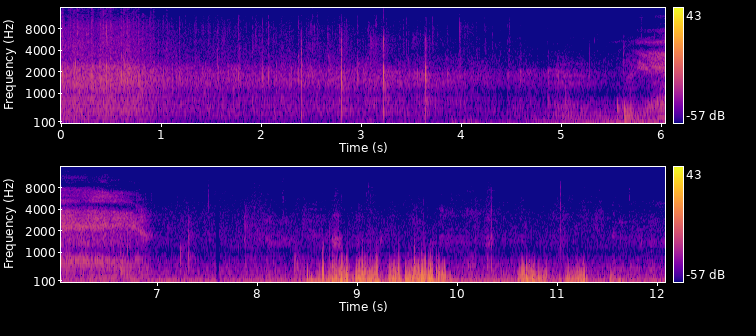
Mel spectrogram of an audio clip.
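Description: audience applauding

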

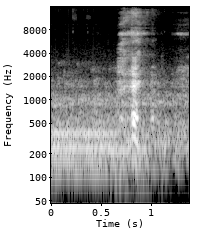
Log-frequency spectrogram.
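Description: motorcycle passing by

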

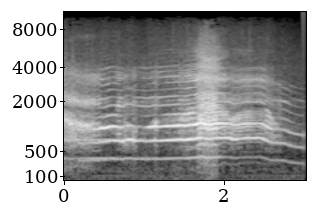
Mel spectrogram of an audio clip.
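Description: cat yowling

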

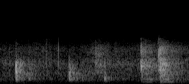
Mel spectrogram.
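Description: door being closed

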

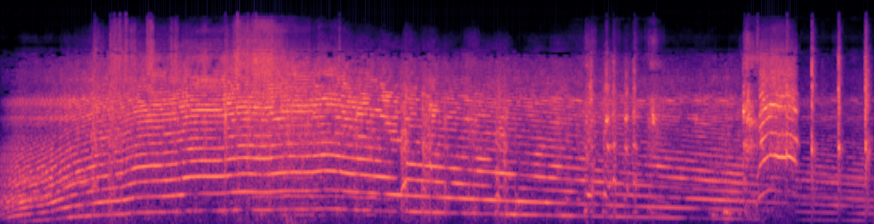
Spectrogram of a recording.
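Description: air horn sound effect

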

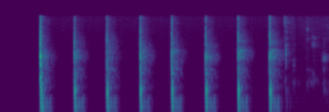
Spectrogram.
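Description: knocking on wood

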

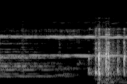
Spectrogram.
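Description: telephone bell ringing

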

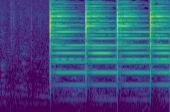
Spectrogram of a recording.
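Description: bell being rung

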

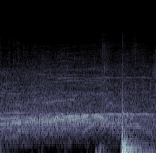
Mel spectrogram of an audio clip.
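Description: audience clapping and cheering

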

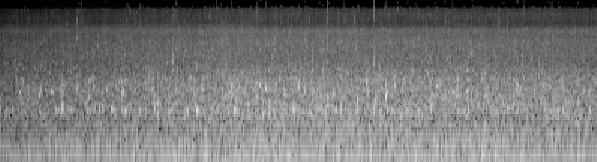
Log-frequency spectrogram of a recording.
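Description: water running over rocks

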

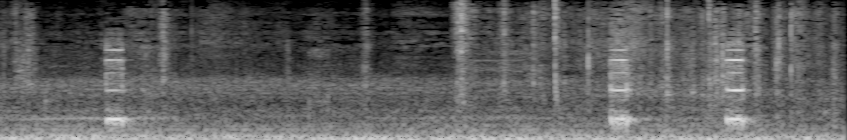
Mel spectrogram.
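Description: cars driving by

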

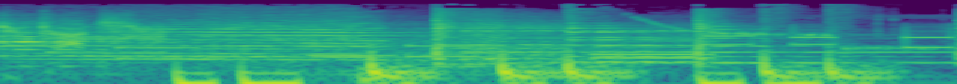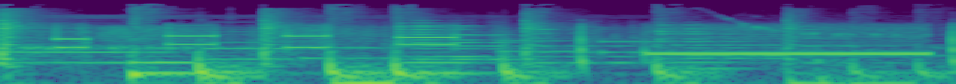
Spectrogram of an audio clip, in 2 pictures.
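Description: telephone keypad dialing tones

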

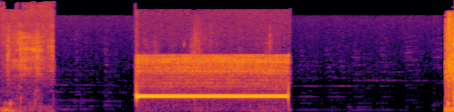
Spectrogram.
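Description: telephone dial tone

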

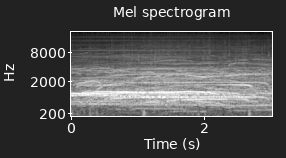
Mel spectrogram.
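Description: crowd cheering

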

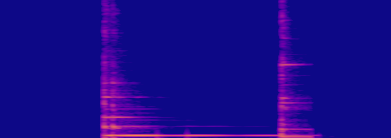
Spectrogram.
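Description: glasses clinking

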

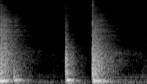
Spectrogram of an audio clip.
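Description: knocking on a door

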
